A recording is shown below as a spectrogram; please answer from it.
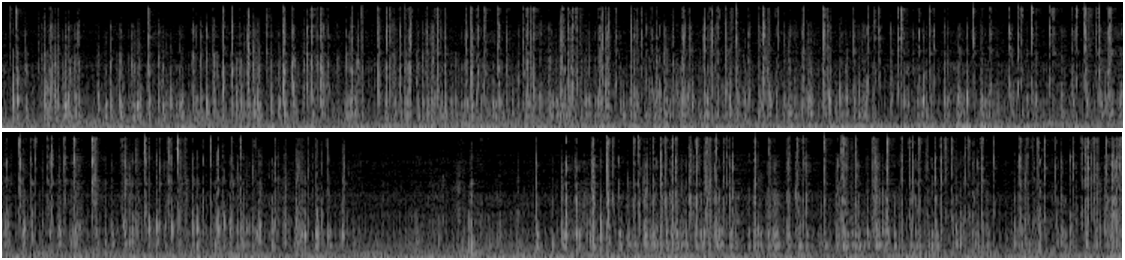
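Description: A small hand-sized purple silicone ball is held close and scratched with long nails. The result is a dense, continuous patter of quick, dry clicks and scratches. The sound is bright and crisp, has a steady low hum beneath it, and eases briefly near the middle.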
